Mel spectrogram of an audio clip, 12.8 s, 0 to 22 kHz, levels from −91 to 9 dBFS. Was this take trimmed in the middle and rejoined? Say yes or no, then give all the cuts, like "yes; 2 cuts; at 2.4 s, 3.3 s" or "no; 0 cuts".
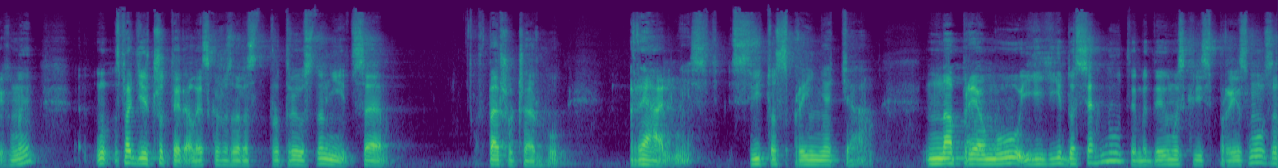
yes; 1 cut; at 9.2 s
